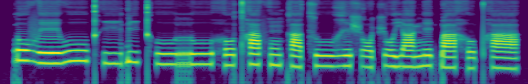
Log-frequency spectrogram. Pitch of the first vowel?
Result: high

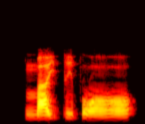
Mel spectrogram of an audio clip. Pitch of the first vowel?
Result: rising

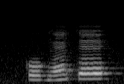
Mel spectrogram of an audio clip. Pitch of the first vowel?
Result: low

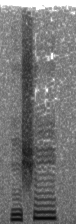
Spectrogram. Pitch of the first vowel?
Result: low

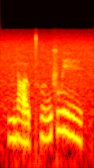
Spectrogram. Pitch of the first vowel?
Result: low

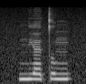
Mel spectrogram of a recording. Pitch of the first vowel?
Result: high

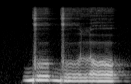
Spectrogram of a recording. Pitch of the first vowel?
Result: high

